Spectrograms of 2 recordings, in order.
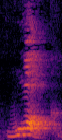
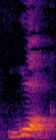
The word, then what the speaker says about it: walk: Walk. Repeat. Walk. Acordate que esta L no suena, ¿eh? No me pronuncies walk. Yes, it's walk. Walk. Como walkie-talkie.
